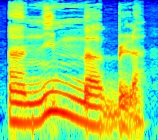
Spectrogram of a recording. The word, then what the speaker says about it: immeuble: Un immeuble. So you can see I'm making this little liaison between the two. Un immeuble.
